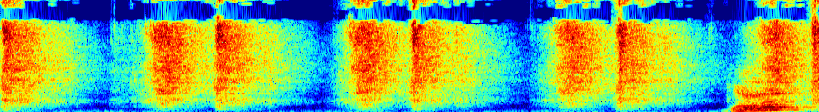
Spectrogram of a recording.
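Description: A maraca snapped in one hand, three strokes about a second apart. Each stroke gives a sharp rattle followed a moment later by a second rattle as the beads fall back, the return beat used for triplet fills.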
